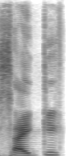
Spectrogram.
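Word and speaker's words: psychic: साइकिक है, साइकिक में आप लोगों का पी साइलेंट है।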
